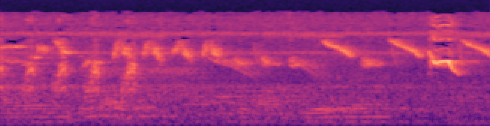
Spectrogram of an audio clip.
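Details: Caged Chinese hwamei, a tame bird singing well, giving a varied run of quick, high, downward-slurred whistles and sharp notes, with a low hum and faint background noise underneath.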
